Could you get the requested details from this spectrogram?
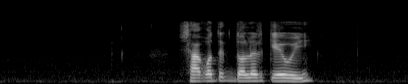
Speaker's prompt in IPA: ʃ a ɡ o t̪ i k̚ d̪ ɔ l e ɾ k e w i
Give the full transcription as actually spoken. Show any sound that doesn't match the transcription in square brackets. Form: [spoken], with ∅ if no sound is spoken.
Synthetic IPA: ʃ a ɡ o t̪ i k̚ d̪ ɔ l e ɾ k e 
